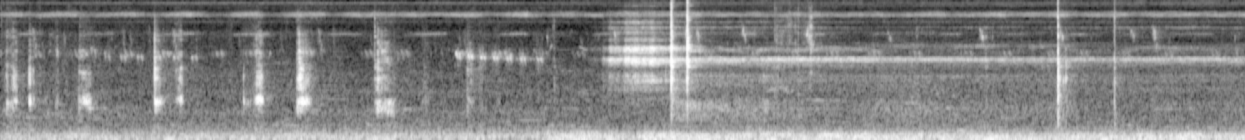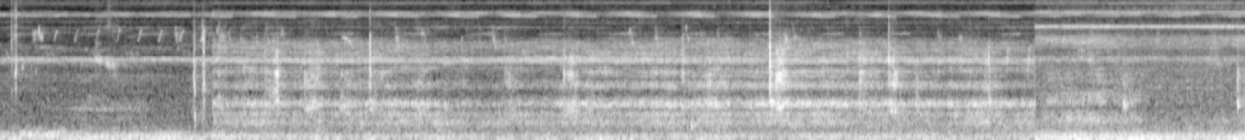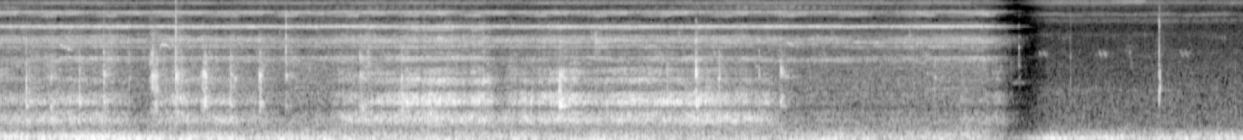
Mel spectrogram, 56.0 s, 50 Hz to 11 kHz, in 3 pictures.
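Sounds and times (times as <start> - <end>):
crickets trilling: 0.0 - 55.7
sharp clicks and taps: 10.0 - 10.5.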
